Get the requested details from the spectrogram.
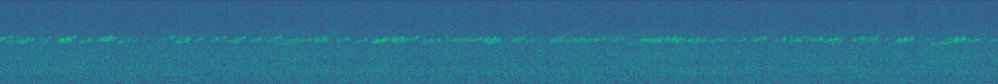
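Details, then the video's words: Frogs in a pristine forest by a river keep up a near-continuous chorus of rapid trilled notes at one steady pitch, swelling and easing, layered over a constant broad hiss of running water. "River and Frogs sleep sounds"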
